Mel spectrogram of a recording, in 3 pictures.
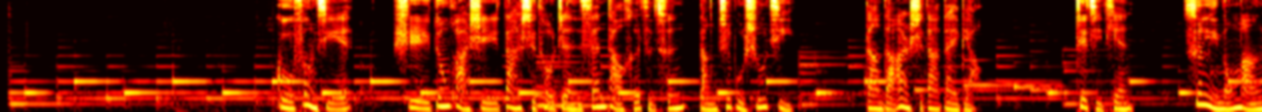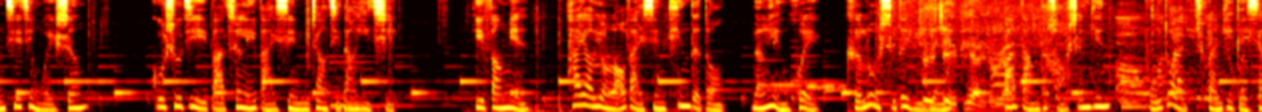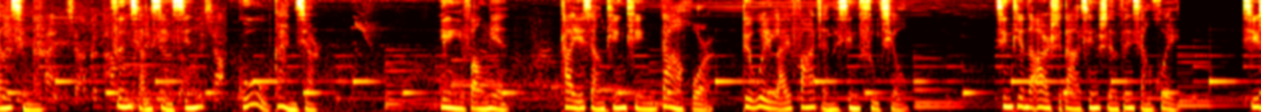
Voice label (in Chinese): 女 纪录片大气理性; 二十大党代表代表归来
